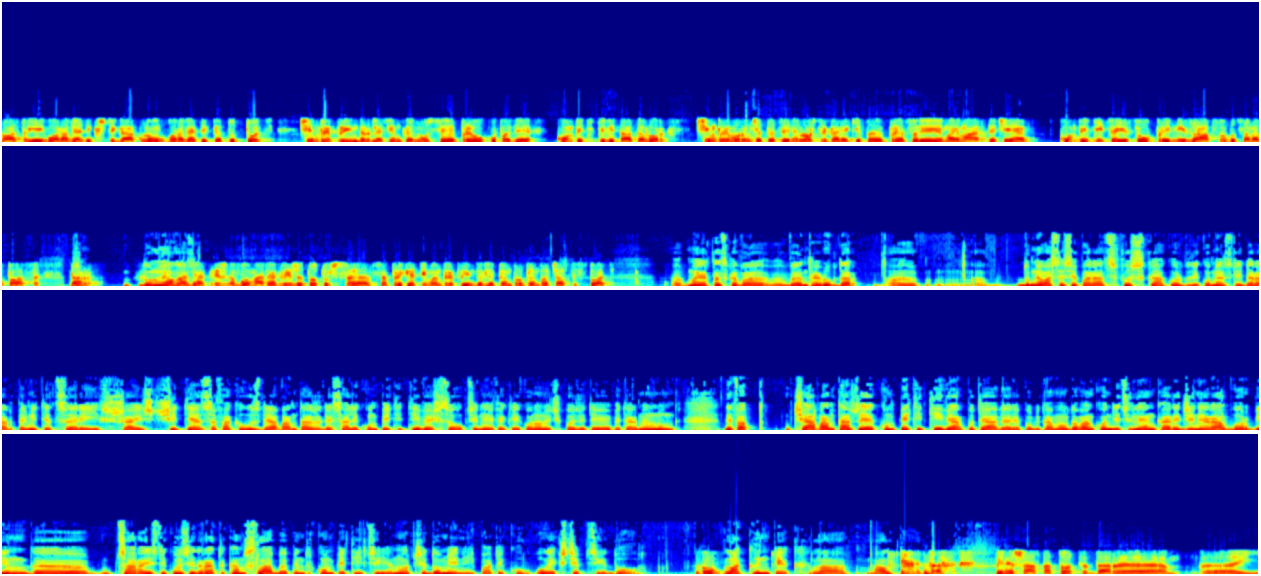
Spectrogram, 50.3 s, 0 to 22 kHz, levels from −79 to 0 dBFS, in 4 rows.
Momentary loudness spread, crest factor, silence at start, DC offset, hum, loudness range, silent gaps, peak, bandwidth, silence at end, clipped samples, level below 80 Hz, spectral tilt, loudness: 6 LU; 12 dB; 0 s; under 0.1%; none; 3 LU; none; 0 dBFS; 8.6 kHz; 0 s; under 0.1%; -36 dBFS; -7.5 dB/octave; -13 LUFS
